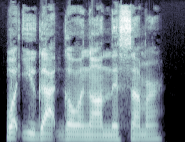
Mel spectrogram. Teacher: What cha is what plus you. You becomes cha.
